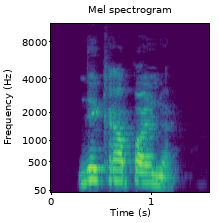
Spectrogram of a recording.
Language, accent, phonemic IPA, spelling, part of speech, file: French, Canada, /ne.kʁɔ.pɔl/, nécropole, noun, LL-Q150 (fra)-nécropole.wav
- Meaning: necropolis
